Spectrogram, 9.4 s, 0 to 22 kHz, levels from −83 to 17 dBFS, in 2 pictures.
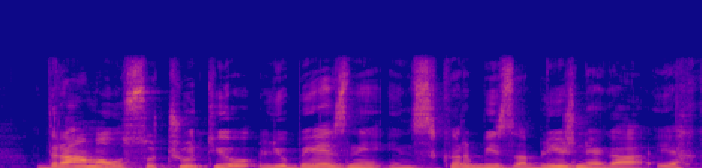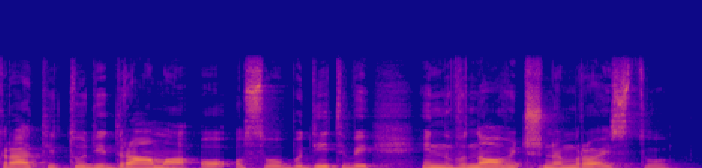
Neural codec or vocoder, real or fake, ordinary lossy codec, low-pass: none; real; none; 14.4 kHz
